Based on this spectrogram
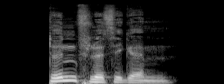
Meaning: strong dative masculine/neuter singular of dünnflüssig
- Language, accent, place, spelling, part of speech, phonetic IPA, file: German, Germany, Berlin, dünnflüssigem, adjective, [ˈdʏnˌflʏsɪɡəm], De-dünnflüssigem.ogg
